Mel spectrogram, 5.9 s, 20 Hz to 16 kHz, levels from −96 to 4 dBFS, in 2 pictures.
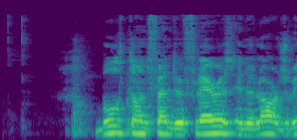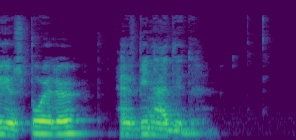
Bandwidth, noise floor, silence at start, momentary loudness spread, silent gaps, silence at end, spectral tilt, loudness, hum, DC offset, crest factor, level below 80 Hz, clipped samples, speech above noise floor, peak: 11.5 kHz; -69 dBFS; 0.75 s; 12 LU; none; 0.95 s; -7.5 dB/octave; -21 LUFS; none; under 0.1%; 16 dB; -68 dBFS; under 0.1%; 49 dB; -6 dBFS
